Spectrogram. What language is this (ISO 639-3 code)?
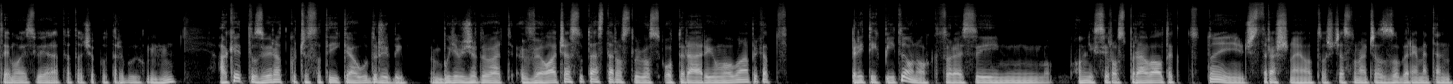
slk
